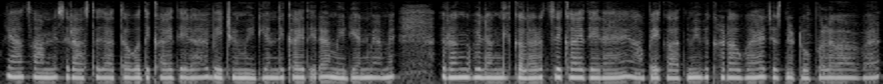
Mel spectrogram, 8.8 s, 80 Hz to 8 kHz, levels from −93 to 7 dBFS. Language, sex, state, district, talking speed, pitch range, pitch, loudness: Hindi, female, Chhattisgarh, Raigarh, 270 wpm, 240-245 Hz, 240 Hz, -30 LUFS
